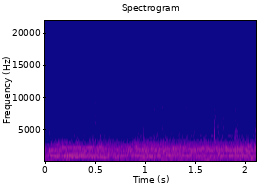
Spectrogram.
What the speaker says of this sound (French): Et on l'applaudit bien fort.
